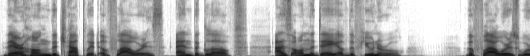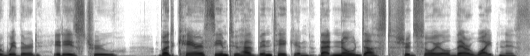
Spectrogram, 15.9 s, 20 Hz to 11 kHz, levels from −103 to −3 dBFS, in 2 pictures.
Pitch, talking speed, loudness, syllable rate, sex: 210 Hz, 140 wpm, -17 LUFS, 3.7 syllables/s, female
